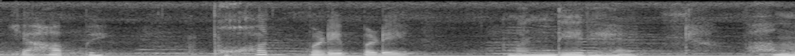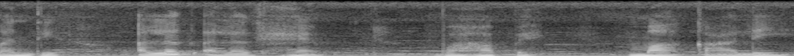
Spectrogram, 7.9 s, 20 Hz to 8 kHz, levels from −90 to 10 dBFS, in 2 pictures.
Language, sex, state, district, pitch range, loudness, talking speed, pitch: Hindi, female, Bihar, Sitamarhi, 160-205 Hz, -16 LUFS, 135 wpm, 175 Hz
